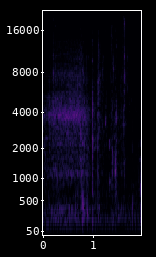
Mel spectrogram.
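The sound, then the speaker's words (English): Water pours steadily for a moment, then breaks into a few irregular splashes and drips as the flow stops. Quiet, with no voices. “Oh, water. Nice.”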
